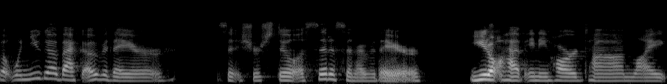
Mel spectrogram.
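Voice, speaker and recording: A woman speaks at a moderate pace with medium pitch and ordinary pitch variation. Her loudness swings widely against a quiet background. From US South, South Carolina. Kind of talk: casual chat.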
